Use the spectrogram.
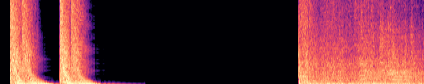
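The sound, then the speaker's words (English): Two sharp turret shots fire from a spaceship in quick succession, each sweeping downward in pitch. A brief silence follows, then a loud, sustained, noisy roar as light fighters go down. “A few more shots fire from the turrets, and a few more of the target light fighters go down.”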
